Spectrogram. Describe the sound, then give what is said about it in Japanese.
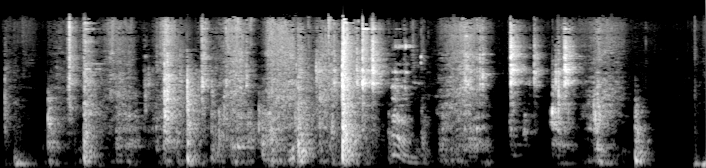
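Someone rummages through a drawer, with a busy run of clattering knocks, scrapes and rattling objects in irregular bursts, and a voice murmuring briefly in the middle. “ちょっと待って、引き出しで。”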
